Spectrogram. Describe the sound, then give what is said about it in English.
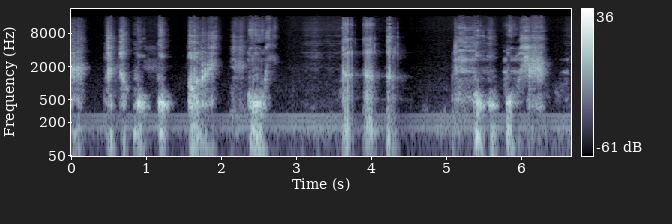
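A person imitates a baby pig talking in pig talk to its mother before being separated from her, with a quick series of short, throaty grunts and snorts, some bunched in rapid bursts, others spaced apart, with a low steady hum underneath. “I'll play the baby pig. You play the mother pig. And the rules are we can only talk in pig talk.”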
